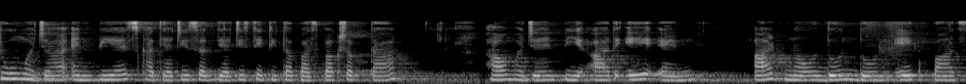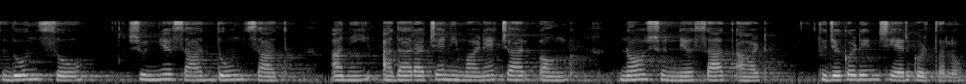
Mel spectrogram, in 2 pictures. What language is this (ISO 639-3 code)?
kok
